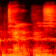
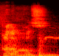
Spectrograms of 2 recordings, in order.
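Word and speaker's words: Ptenopus: The P, anytime the P comes before like a weird letter, Yeah, yeah, like Tenepus, like the little barking geckos, P is silent, straight to the yeah. T. Tenepus.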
